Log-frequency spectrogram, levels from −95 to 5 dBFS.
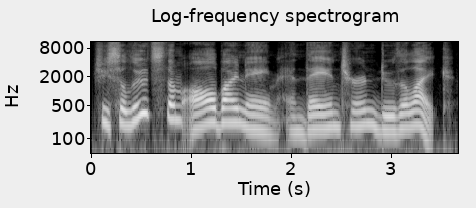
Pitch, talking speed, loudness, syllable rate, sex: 190 Hz, 215 wpm, -16 LUFS, 4.2 syllables/s, female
